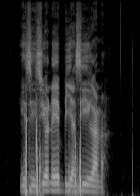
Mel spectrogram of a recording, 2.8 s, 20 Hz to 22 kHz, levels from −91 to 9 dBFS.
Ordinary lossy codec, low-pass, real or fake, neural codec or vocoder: none; none; real; none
